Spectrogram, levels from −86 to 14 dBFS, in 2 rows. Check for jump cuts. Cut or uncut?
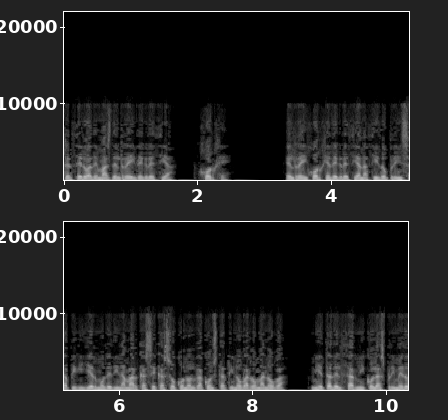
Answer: cut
